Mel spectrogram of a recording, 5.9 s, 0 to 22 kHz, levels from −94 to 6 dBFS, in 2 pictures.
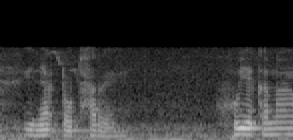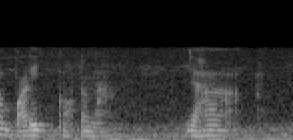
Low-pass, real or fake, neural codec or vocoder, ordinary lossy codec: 5.4 kHz; real; none; none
